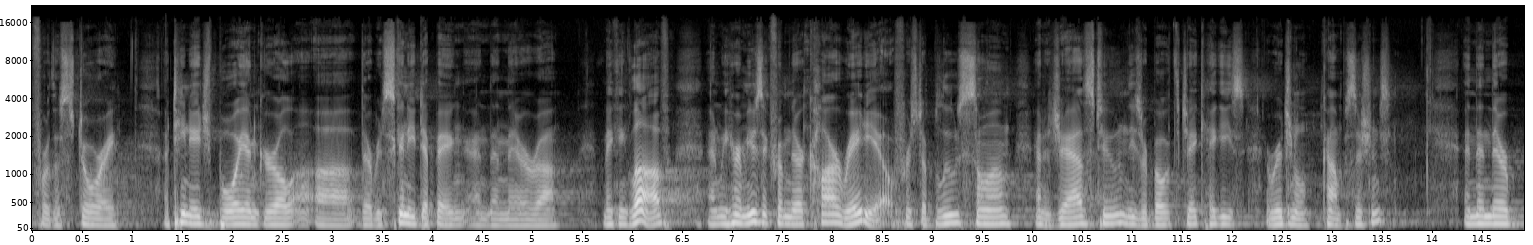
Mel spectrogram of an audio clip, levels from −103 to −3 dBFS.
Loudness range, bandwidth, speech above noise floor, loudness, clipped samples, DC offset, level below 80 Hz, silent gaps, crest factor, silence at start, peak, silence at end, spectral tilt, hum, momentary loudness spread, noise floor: 4 LU; 15.5 kHz; 25 dB; -27 LUFS; under 0.1%; under 0.1%; -62 dBFS; none; 22 dB; 0 s; -6 dBFS; 0 s; -7 dB/octave; none; 11 LU; -51 dBFS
